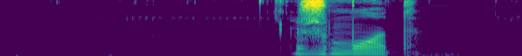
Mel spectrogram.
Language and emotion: Russian, angry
